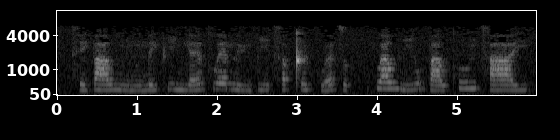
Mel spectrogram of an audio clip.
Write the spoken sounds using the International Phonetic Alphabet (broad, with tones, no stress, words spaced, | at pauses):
t͡sʰe˨˩jpaː˨˧wŋʊ˨˩ŋn̪ʊ˨˩ŋ me˨˧jpʰiː˨ŋjɛː˨˥ kʷʰɛː˧m lyː˨˩ŋpiː˨t͡sʰɐ˧p̚ kʰɵ˧ɥkʷʰœː˨˥ t͡sʊ˧k̚ | kʷaː˥wmiː˨˥w paː˨˧w kʰuː˥ŋ t͡sʰaː˧j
